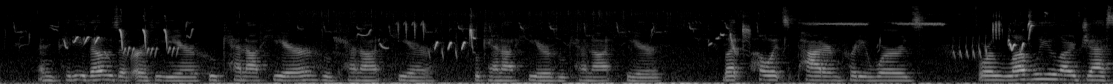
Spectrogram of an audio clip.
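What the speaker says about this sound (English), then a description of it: "Bless you, birds." Small birds chirp and tweet in short, high bursts behind a man reciting verse in a sing-song voice, their calls mostly buried under his speech and clearest for a moment near the end.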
